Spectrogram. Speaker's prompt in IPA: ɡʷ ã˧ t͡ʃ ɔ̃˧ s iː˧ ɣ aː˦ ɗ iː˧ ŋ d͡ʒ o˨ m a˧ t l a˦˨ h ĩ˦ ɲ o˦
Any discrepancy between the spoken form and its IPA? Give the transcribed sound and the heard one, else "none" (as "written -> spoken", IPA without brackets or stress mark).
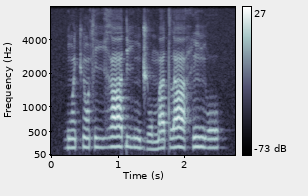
none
